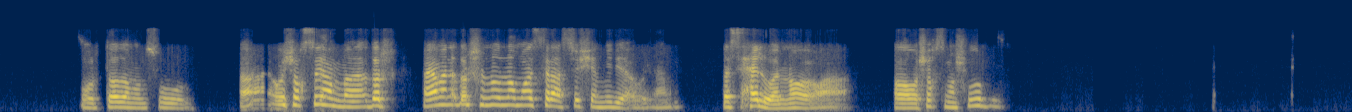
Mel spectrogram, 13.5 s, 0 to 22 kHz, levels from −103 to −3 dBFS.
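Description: No faults found in this speech recording; the Speex coding path leaves only light, expected coding texture.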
